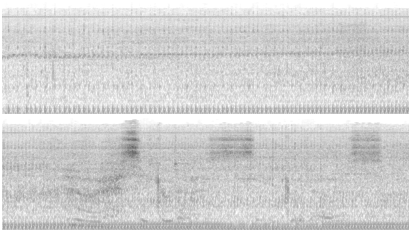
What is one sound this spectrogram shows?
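A motorcycle engine throbs steadily close by as it rides along.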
